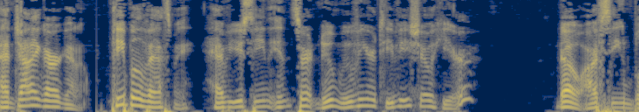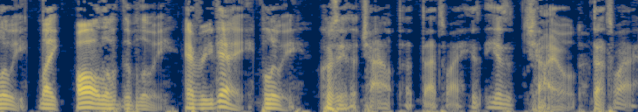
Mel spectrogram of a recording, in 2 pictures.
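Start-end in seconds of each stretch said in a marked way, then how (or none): none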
